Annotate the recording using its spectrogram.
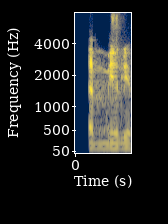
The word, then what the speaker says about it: Amale: We have Amale versus Amelia McKenzie. Amel. I'm used to French pronunciation. Amel, of course it is.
